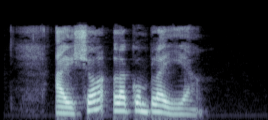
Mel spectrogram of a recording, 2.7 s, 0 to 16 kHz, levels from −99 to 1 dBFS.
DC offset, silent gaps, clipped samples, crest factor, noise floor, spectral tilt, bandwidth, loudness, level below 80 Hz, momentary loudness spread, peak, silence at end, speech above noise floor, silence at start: under 0.1%; none; under 0.1%; 18 dB; -80 dBFS; -4 dB/octave; 8.2 kHz; -18 LUFS; -60 dBFS; 11 LU; -2 dBFS; 0.7 s; 63 dB; 0.55 s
